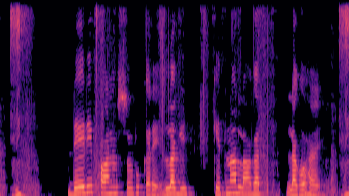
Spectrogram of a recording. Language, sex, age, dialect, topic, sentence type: Magahi, female, 41-45, Southern, agriculture, statement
